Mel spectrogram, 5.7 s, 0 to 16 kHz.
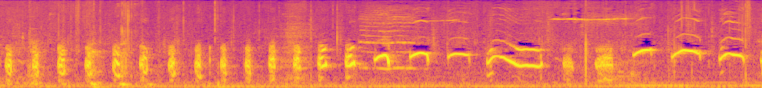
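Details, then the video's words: Several three-week-old Miniature Dachshund puppies make short clipped peeps. These build into longer rising-falling whines, repeated quickly, with one thin high whistle-like note partway through and a faint background hum. "3 Week Old Miniature Dachshund Puppies"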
